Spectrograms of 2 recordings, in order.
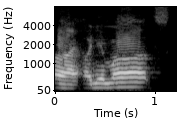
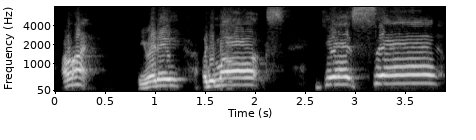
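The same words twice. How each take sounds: First: Said in the usual way. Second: High, loud starter's call to the room; rally the racers like a starter. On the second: Real, not acted. Host starting the race for the room, loud high call.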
